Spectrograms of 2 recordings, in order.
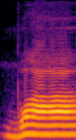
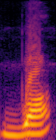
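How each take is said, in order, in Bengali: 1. স্বরধ্বনিটি দীর্ঘ করে টেনে পড়া হয়। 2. স্বরধ্বনিটি সংক্ষেপে ছোট করে পড়া হয়। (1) "এক আলিফ টেনে পড়তে হবে" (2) "এইভাবে পড়া যাবে না"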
